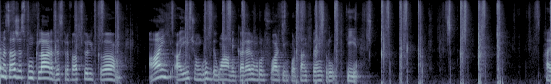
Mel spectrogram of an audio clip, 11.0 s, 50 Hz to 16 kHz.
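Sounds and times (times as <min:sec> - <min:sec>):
cards being shuffled: 0:00.6 - 0:02.9, 0:05.6 - 0:10.8.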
